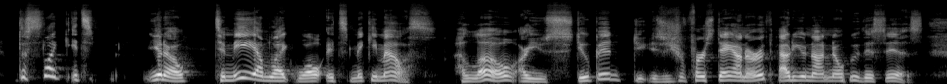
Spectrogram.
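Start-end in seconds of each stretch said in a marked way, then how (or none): 3.0-9.3 play-acted snotty, rude, bratty little demon child voice. Retelling own words as a three-year-old to a stranger: imitating a rude demon child. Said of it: "this little demon child".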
